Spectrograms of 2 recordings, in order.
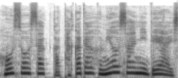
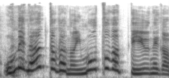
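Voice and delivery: lightly voiced Akita acquaintance, a bit higher; imitated Akita dialect; 7 semitones higher than usual. 上京時の知人を真似た軽い秋田弁. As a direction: mimic a hometown friend in Akita dialect. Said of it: "みたいな話で".

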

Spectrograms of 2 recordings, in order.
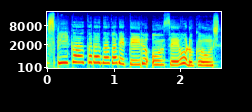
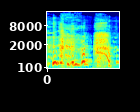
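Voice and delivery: sheepish laugh; 9 semitones higher than usual. Real, not acted. Laughing at own report.

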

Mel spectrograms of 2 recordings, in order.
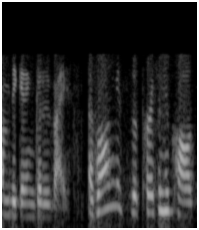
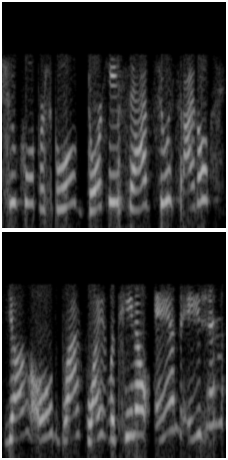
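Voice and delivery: excited listing; 7 semitones higher, slower than usual. Acted. Rattling off a list of listeners.

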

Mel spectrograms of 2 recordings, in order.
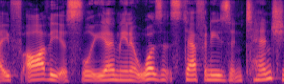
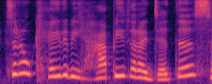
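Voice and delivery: put-on little girl voice; 7 semitones higher, faster than usual. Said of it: "she's like".

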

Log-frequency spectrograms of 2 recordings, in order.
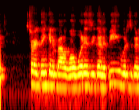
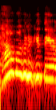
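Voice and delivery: higher-pitched mock fretting; retold worried question; 9 semitones higher than usual. Podcaster recalling doubts about her goal, fretting. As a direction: act out asking yourself how. Acting out her own past worry.

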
